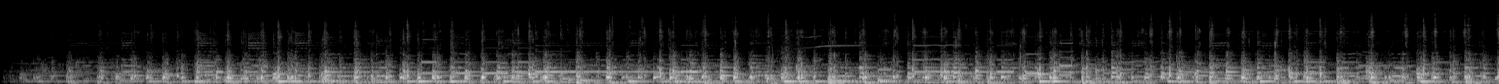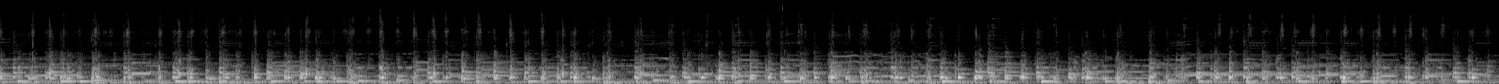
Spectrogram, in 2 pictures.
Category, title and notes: Music > Multiple instruments
Hippie Hill Drum Circle, Golden Gate Park, San Francisco zoom F3 / immersive soundscapes ORTF
beat, bongo, California, chill, conga, djembe, doumbek, drum, drum-circle, drum-loop, drummer, drums, field-recording, Golden-Gate-Park, grass, groove, groovy, Haight, hippie, Hippie-Hill, improvised, music, percs, percussion, percussion-loop, relax, rhythm, San-Francisco, smoke, stoner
